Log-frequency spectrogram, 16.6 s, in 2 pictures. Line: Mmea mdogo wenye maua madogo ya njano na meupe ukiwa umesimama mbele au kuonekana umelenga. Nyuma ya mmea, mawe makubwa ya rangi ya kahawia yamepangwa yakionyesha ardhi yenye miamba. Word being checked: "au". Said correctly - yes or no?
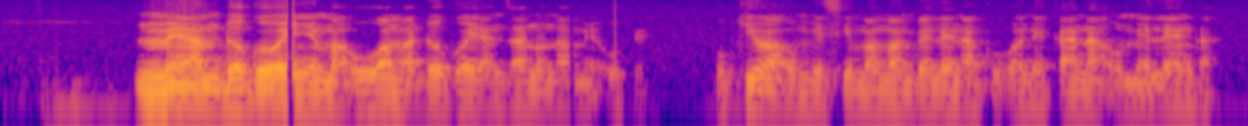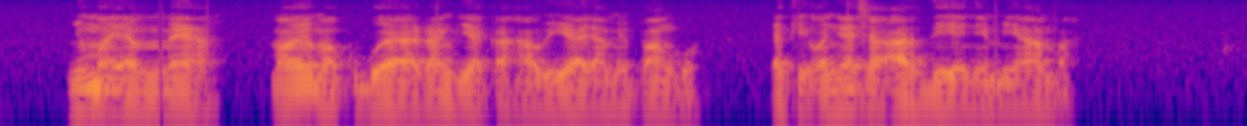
no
